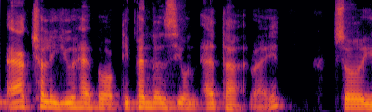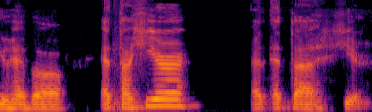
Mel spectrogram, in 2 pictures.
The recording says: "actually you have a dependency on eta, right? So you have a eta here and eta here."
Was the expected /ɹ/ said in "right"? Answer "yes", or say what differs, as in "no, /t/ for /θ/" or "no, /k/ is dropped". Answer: yes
